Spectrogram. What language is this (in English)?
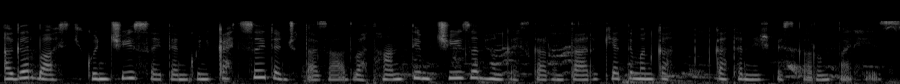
Kashmiri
